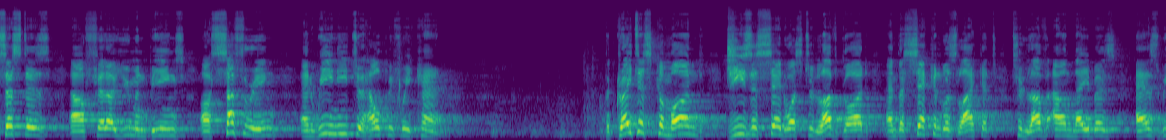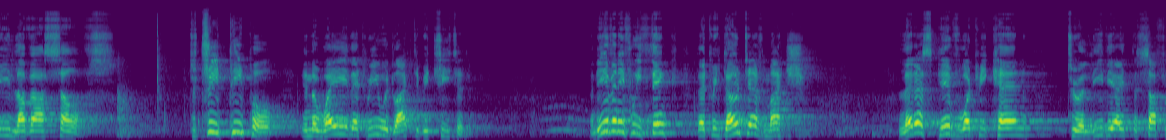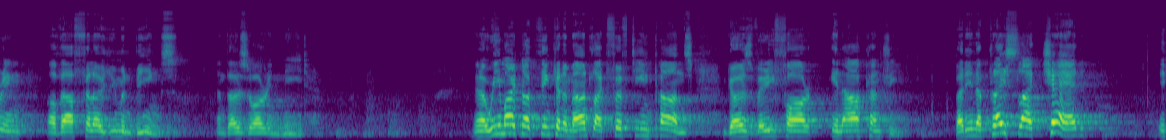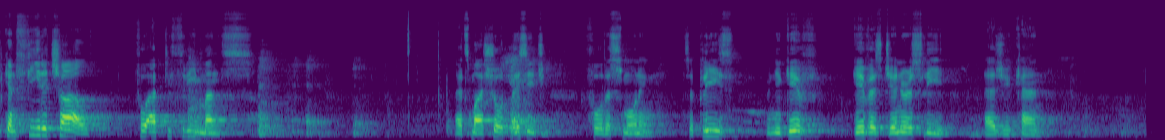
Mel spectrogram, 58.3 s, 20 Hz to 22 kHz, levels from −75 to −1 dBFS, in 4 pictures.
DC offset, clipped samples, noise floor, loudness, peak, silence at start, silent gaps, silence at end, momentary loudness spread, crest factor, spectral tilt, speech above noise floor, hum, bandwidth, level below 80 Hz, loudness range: under 0.1%; under 0.1%; -58 dBFS; -20 LUFS; -2 dBFS; 0 s; none; 1.5 s; 18 LU; 20 dB; -4 dB/octave; 38 dB; none; 16 kHz; under -90 dBFS; 10 LU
